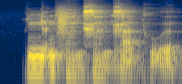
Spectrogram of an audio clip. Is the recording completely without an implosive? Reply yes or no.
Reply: yes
